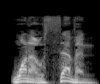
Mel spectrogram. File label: Numbers DJ 107, Male voice, DJ, radio numbers, 107, speaking, (human voice); Talking; Voice Box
